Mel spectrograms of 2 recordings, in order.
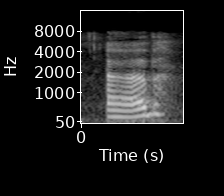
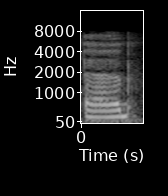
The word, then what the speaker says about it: herb: say Harry Potter um herb so don't pronounce the h herb uh we do pronounce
